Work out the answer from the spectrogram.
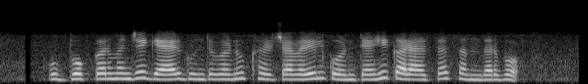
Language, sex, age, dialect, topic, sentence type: Marathi, female, 18-24, Varhadi, banking, statement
